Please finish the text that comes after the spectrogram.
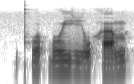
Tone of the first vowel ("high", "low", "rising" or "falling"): low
